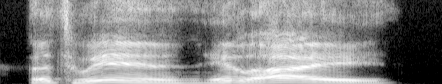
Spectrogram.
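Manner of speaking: put-on slow slurred drawl. Voicing a line with his Stallone approach, Stallone impression, unmoving lower lip. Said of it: "not moving my lower lip".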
